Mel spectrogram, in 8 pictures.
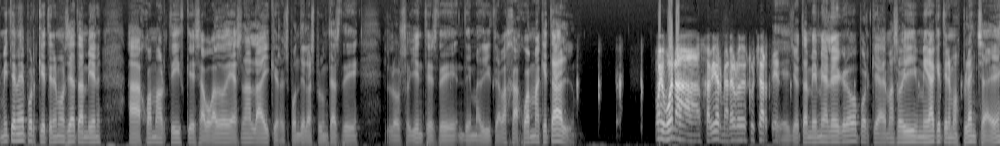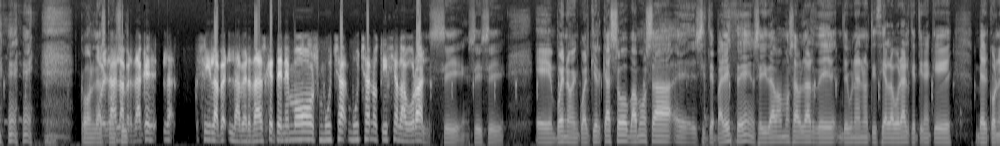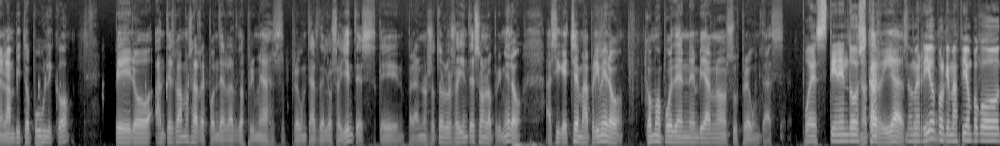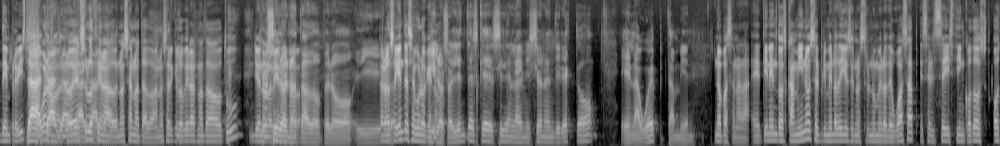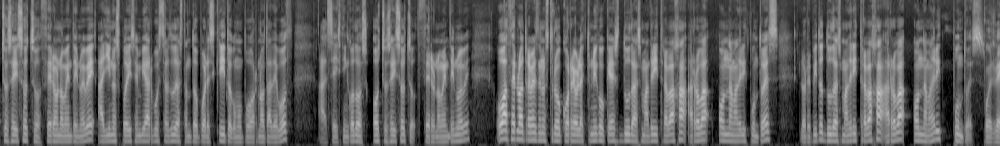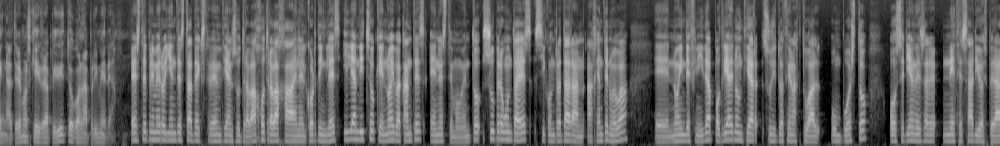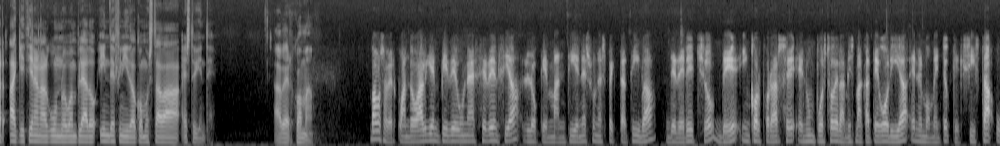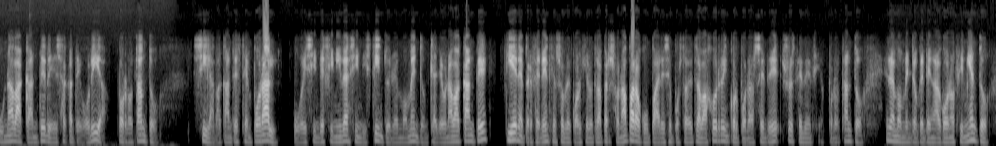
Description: Entrevista
Hemos recibido en nuestro estudio de Pozuelo de Alarcón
